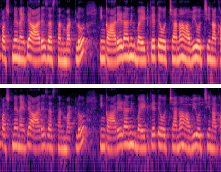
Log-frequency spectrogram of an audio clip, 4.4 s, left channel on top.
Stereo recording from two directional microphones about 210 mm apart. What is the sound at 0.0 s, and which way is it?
Speech, 25° left (ahead or behind).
